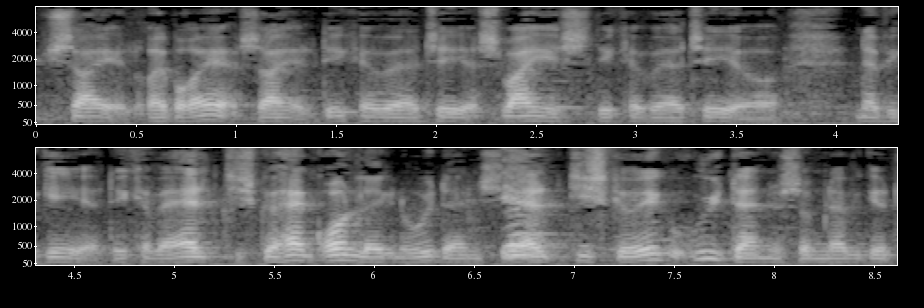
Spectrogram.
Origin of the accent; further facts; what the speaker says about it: Ringkøbing, Central Denmark Region, Denmark; born there; at som barn er født i Ringkøben, så stor trivs jeg ved at komme herud på klitten.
